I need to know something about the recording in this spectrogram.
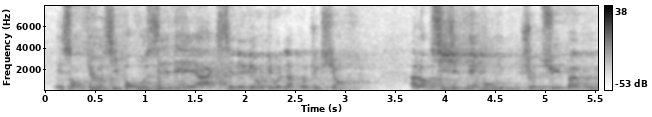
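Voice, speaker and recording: A man with a high, bright voice delivers a rousing motivational talk and hammers his points home through repetition and rhetorical questions. He sounds distant from the microphone. His voice echoes with a long tail through a large hall. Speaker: network marketing trainer. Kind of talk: motivational seminar speech. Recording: echoey hall, mic far off.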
